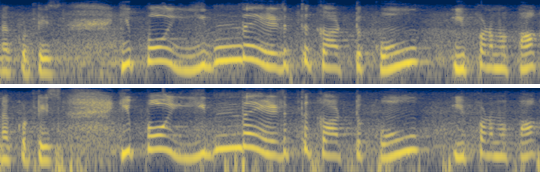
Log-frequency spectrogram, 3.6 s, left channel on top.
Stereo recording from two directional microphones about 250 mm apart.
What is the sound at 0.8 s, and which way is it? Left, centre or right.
A woman's voice, centre.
